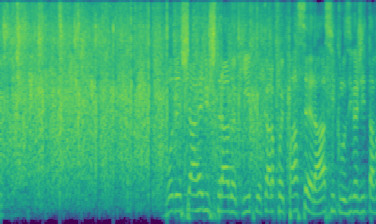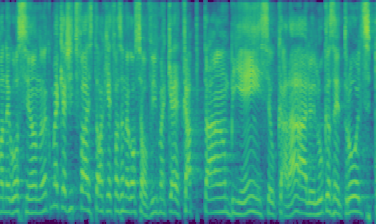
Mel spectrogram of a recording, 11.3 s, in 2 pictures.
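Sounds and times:
audience clapping: 0.0 - 5.3
speech: 2.5 - 11.2.

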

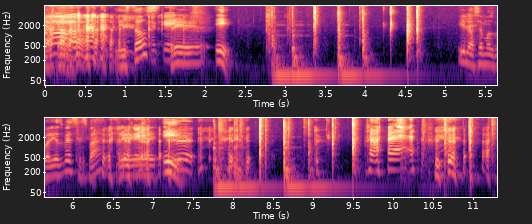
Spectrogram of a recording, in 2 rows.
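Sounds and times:
laughter: 0.0 - 1.9, 6.3 - 8.4, 9.0 - 11.2
speech: 0.0 - 3.0, 5.2 - 8.4, 9.7 - 11.2
finger snap: 2.8 - 4.8, 8.3 - 9.6
hand clap: 2.8 - 4.8, 7.8 - 11.2.

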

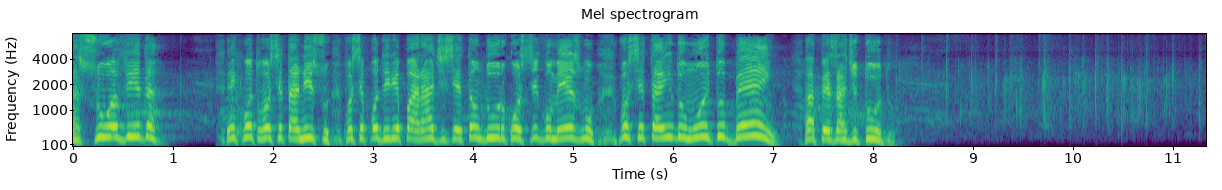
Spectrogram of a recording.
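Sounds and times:
speech: 0.0 - 8.3
few people clapping: 1.0 - 1.6, 8.2 - 11.3
laughter: 6.9 - 8.8.

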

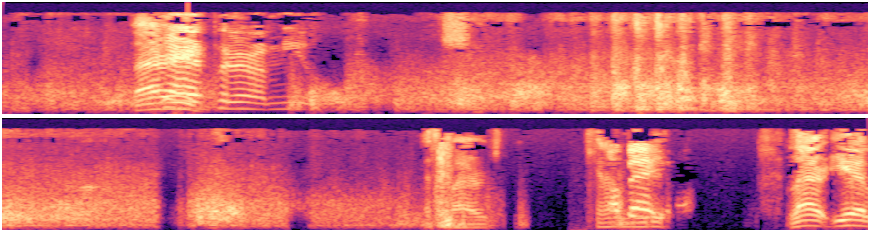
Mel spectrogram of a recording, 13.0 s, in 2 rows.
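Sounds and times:
speech: 1.0 - 2.4, 3.3 - 4.7, 9.8 - 10.3, 10.9 - 11.6, 12.4 - 12.9
train passing overhead on trestle: 3.3 - 7.8.

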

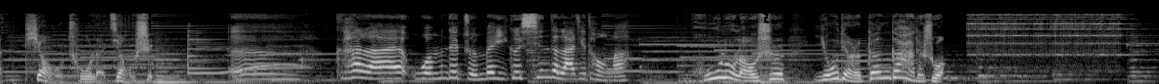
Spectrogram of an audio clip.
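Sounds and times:
speech: 0.2 - 1.9, 3.6 - 9.9
bell ringing: 1.8 - 2.4, 9.7 - 11.5.

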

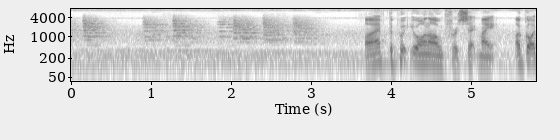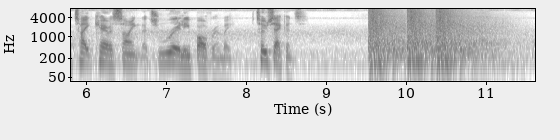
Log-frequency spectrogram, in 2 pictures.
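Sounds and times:
speech: 3.7 - 8.8
gunshots: 9.5 - 11.6.

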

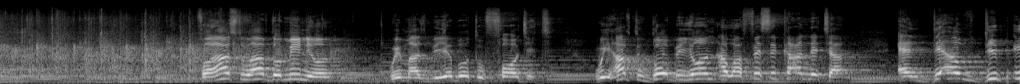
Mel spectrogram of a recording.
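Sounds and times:
audience clapping in praise: 0.0 - 3.5
speech: 2.0 - 10.1.

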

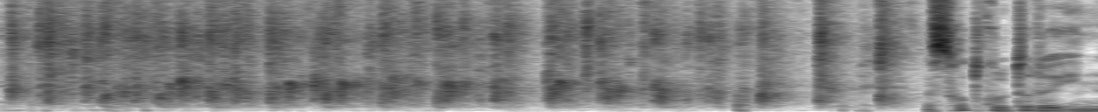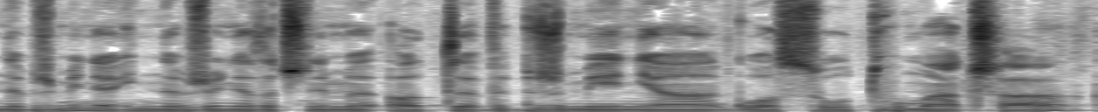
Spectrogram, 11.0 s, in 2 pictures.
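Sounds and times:
audience applause: 0.0 - 4.7
speech: 4.7 - 10.9.

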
